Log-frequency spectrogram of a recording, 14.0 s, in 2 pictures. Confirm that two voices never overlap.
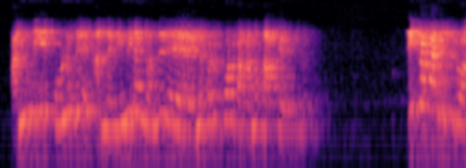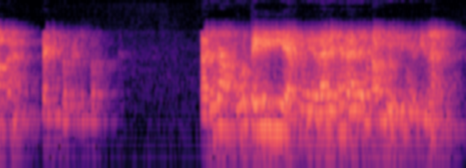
No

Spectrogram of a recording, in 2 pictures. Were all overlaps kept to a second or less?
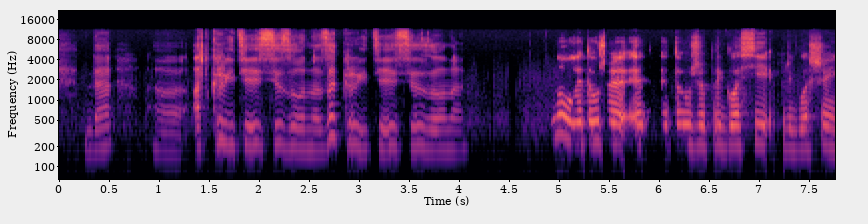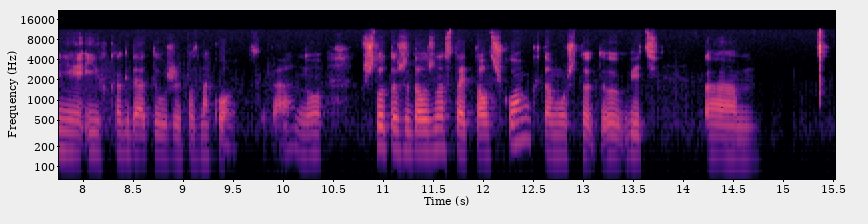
Yes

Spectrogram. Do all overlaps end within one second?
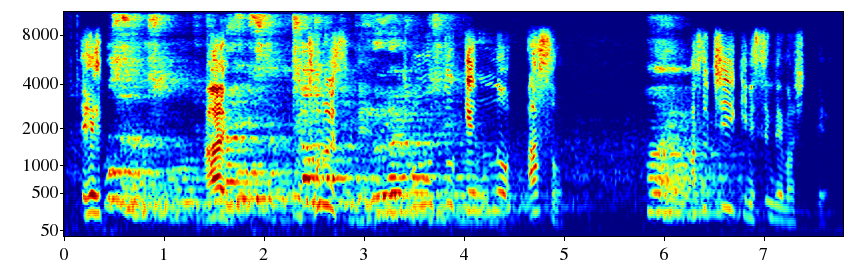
No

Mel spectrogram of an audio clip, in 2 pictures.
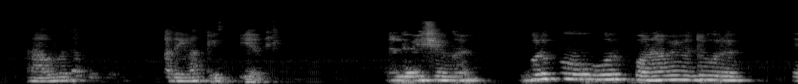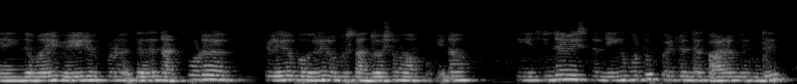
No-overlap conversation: Yes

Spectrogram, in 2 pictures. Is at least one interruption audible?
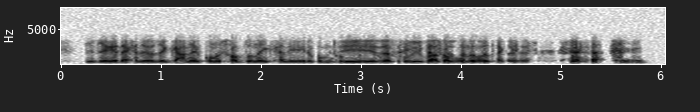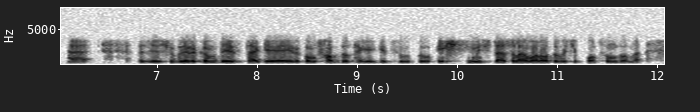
Yes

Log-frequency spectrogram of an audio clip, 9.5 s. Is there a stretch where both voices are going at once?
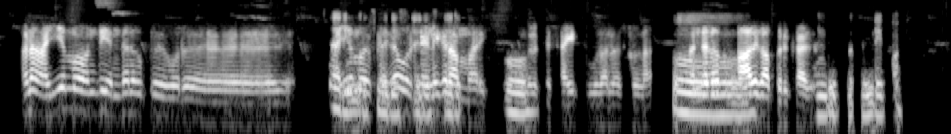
Yes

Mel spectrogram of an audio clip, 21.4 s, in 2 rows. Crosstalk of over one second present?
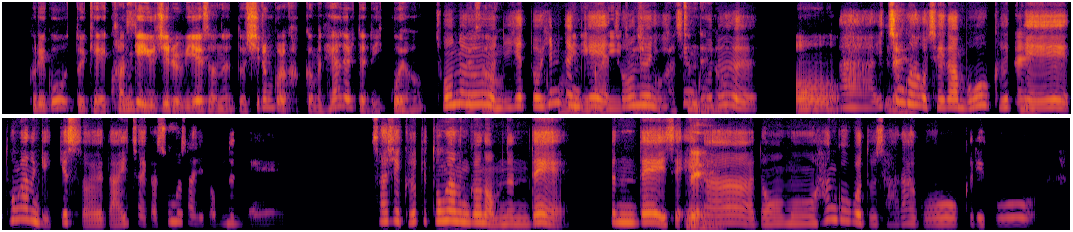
Yes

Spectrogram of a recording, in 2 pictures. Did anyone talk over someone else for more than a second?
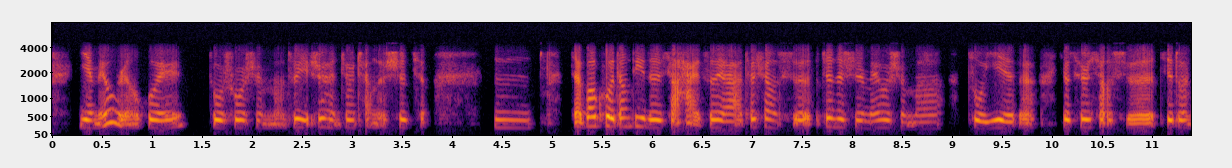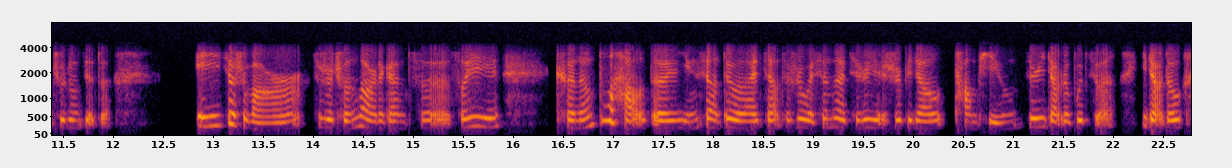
No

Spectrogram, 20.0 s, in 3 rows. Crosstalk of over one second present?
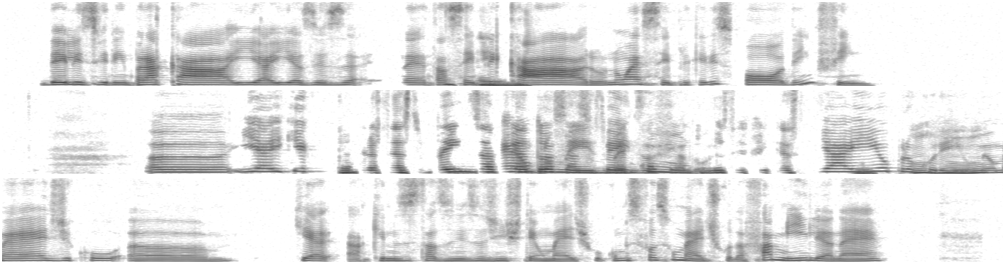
Yes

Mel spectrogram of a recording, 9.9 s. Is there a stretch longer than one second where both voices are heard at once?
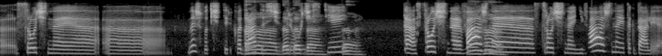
Yes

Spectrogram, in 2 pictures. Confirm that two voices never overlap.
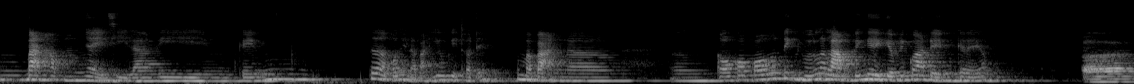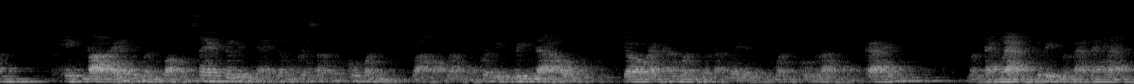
Yes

